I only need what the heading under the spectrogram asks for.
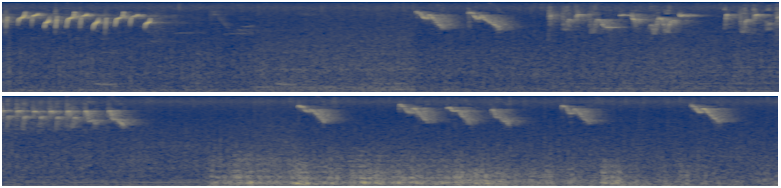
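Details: Sunbird singing over a soundtrack of rain, recorded to train a white-rumped shama: quick bursts of high, descending chirps with pauses between them, while rainfall and a low rumble grow in the second half.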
